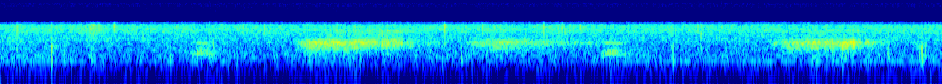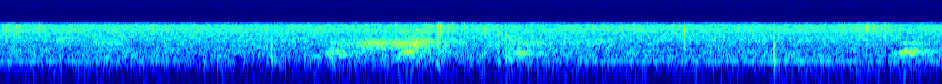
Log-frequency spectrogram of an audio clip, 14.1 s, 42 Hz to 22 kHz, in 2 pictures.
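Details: Dog snoring during sleep: soft rhythmic snores, about 16 a minute, over a faint steady background hum.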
